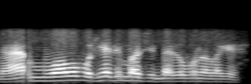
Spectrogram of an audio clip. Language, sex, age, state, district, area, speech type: Assamese, male, 30-45, Assam, Nagaon, rural, conversation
